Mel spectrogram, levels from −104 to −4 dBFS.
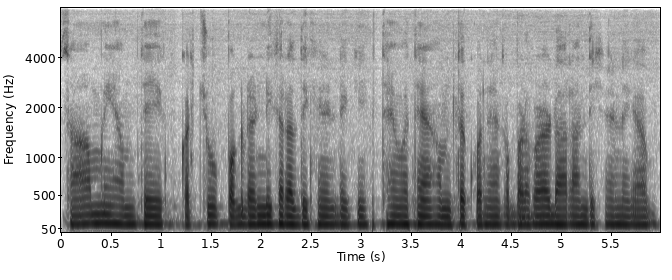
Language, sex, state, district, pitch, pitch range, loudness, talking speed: Garhwali, male, Uttarakhand, Uttarkashi, 110 Hz, 105-110 Hz, -18 LUFS, 210 wpm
